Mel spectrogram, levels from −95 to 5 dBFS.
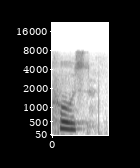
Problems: constant background noise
